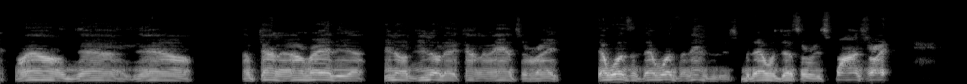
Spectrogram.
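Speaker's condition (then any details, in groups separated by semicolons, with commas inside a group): Laryngectomy; laryngectomy for cancer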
